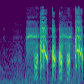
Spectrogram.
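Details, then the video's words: Brief outburst from a female francolin: a whistled note over rasping tones, then three or four short coarse downward-sliding calls in quick succession. "madi teetar ki awaz"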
